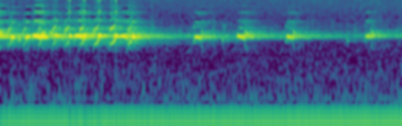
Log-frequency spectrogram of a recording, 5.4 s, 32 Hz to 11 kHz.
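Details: Black woodpeckers at a black stork nest site in Sigulda, Latvia, morning of 30 March 2021, three birds possibly disputing territory: a fast ringing series of about ten loud, even notes, then single spaced sharp calls every half second or so.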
